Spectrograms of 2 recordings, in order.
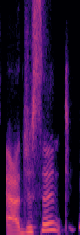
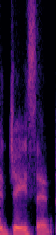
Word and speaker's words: adjacent: The word for me is adjacent. – It's kind of like fagitude. – Yeah, it's just that I emphasize the wrong part of the word. It's really adjacent, apparently.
